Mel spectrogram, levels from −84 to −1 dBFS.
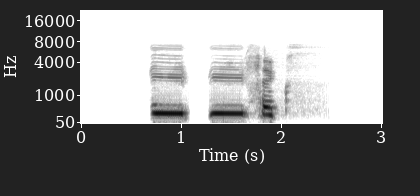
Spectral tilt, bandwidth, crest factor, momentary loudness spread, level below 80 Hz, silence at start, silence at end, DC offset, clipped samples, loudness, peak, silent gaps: -7 dB/octave; 4.9 kHz; 14 dB; 6 LU; -66 dBFS; 0.7 s; 1.1 s; under 0.1%; under 0.1%; -15 LUFS; -2 dBFS; 1.08-1.26 s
